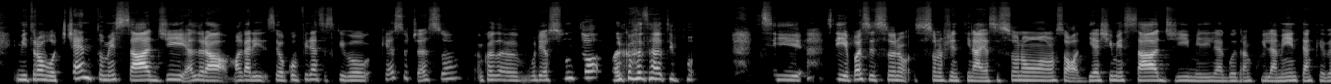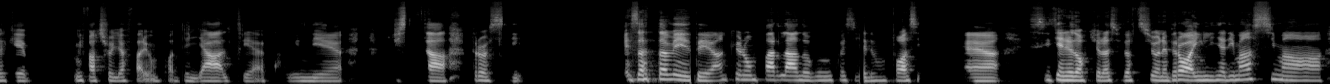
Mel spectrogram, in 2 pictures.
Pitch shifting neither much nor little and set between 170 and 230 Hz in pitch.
Yes: average, 3.2 semitones; high, 190 Hz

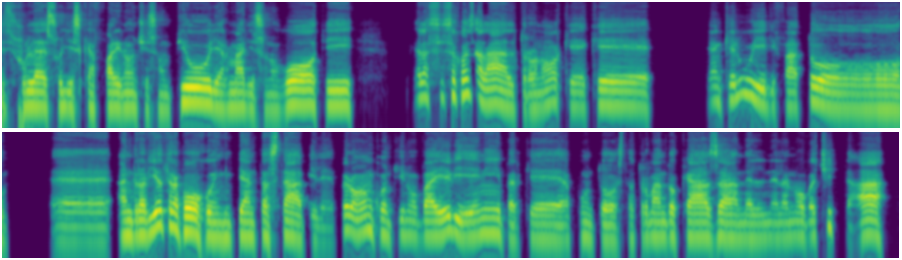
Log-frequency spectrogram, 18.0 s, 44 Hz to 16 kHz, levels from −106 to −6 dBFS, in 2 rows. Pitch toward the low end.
Yes: low, 120 Hz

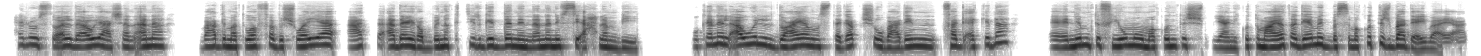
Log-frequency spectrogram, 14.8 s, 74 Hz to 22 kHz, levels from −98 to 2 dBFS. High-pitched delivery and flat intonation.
Yes: high, 210 Hz; narrow, 2.3 semitones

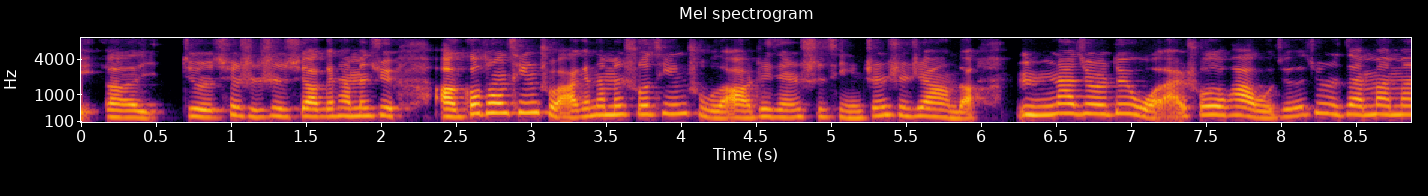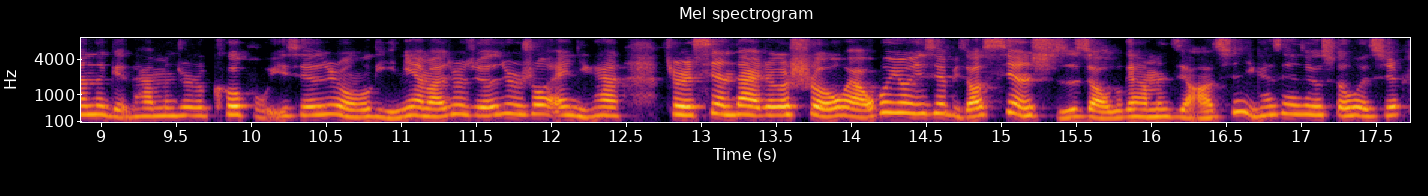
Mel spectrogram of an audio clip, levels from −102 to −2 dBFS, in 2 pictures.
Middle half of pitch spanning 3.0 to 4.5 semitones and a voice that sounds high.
Yes: average, 3.8 semitones; very high, 250 Hz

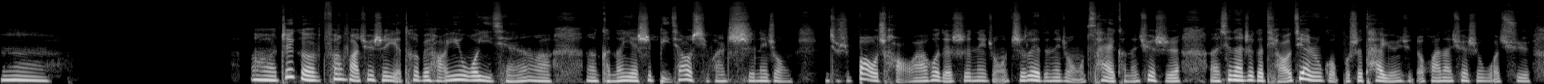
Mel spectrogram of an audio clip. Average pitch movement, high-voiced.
No: average, 3.8 semitones; medium, 170 Hz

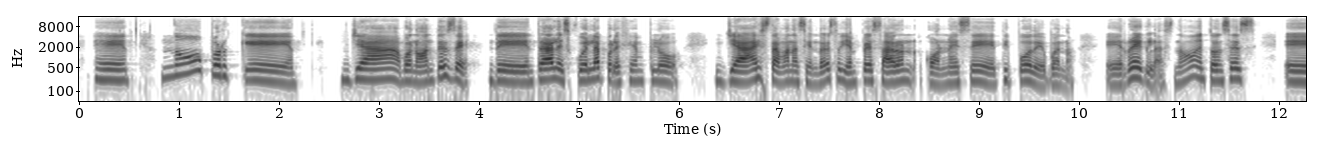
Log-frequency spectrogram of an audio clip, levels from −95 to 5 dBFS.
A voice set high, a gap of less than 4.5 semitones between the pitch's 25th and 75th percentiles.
Yes: high, 205 Hz; average, 3.2 semitones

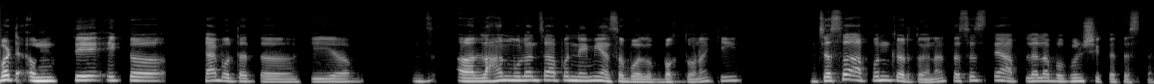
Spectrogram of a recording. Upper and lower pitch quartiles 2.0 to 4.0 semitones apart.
No: wide, 5.5 semitones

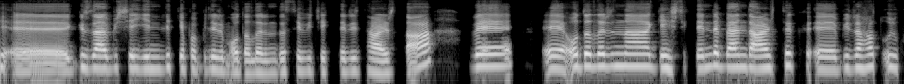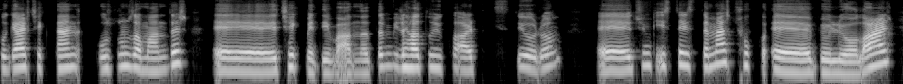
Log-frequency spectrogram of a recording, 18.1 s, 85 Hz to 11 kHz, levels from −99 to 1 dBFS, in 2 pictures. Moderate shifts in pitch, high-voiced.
Yes: average, 3.8 semitones; high, 210 Hz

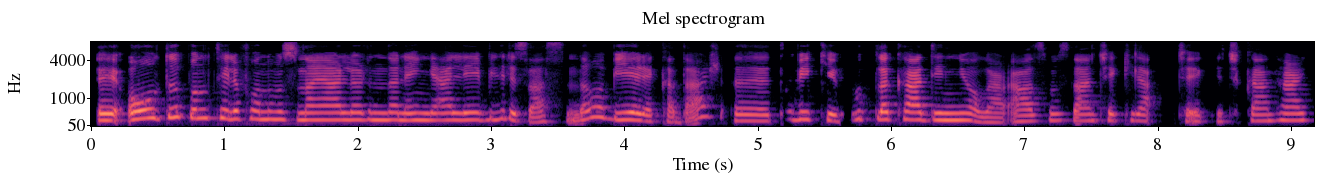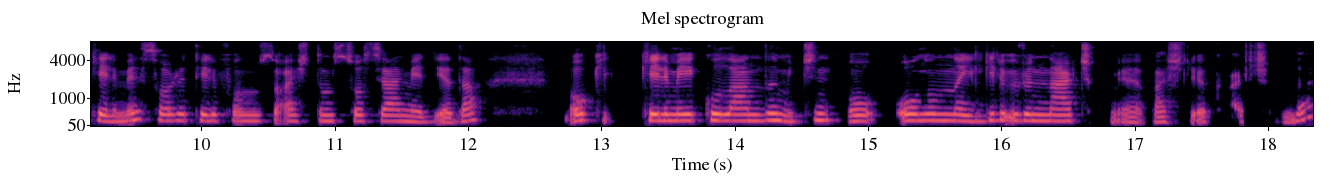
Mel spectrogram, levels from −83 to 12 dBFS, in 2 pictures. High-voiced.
Yes: high, 230 Hz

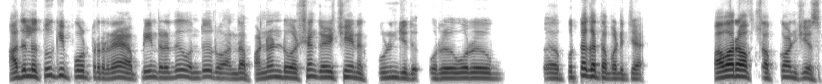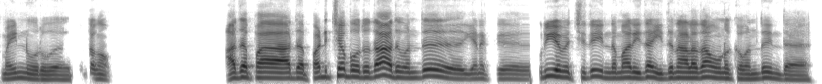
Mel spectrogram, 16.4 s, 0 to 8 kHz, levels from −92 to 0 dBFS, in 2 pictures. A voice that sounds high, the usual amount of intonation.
No: medium, 150 Hz; average, 3.9 semitones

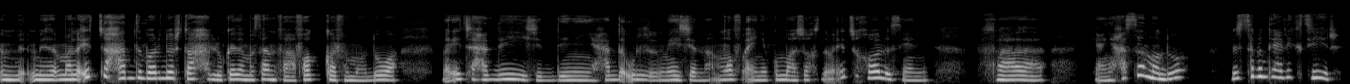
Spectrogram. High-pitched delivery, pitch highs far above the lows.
Yes: high, 220 Hz; wide, 5.8 semitones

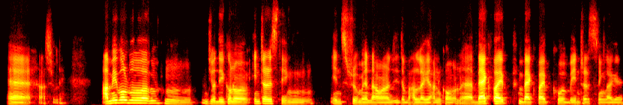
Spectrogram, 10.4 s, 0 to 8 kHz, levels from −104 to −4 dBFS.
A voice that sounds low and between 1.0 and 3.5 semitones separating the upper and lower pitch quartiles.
Yes: low, 125 Hz; average, 3.2 semitones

